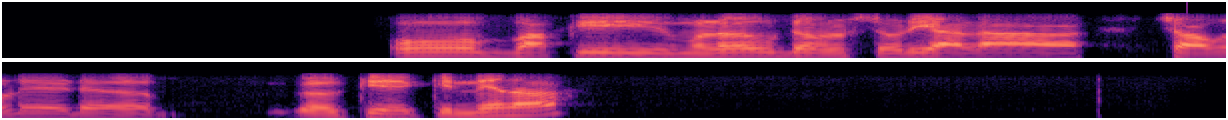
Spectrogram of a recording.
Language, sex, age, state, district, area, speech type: Dogri, male, 18-30, Jammu and Kashmir, Reasi, rural, conversation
